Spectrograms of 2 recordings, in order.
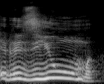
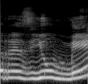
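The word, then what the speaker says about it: résumé: ये जो रिज्यूम है RESUME, ये क्या है? ये होता है किसी चीज को दोबारा से करना, रिज्यूम वर्क। लेकिन जब आप उस पेपर की बात कर रहे हैं जिसके ऊपर आपके बारे में विवरण दिया हुआ है, वो रिज्यूमे होता है, वो रिज्यूम नहीं होता।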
